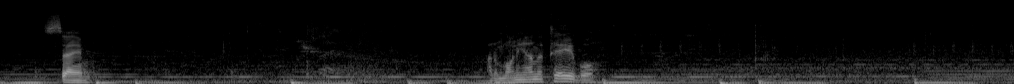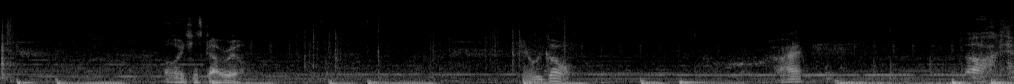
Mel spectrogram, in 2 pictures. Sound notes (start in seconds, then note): 3.8 exhales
